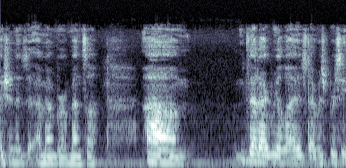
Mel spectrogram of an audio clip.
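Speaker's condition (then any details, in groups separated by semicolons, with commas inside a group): Cerebral palsy; predominantly physical; adult, uses wheelchair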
